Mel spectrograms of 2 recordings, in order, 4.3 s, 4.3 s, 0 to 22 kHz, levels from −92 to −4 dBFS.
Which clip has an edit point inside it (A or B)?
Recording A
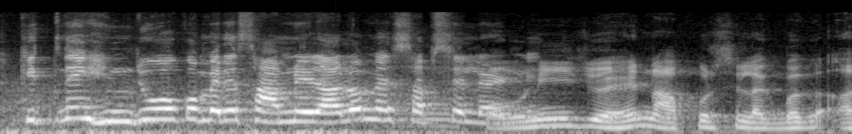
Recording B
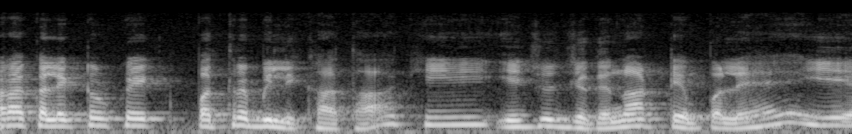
A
